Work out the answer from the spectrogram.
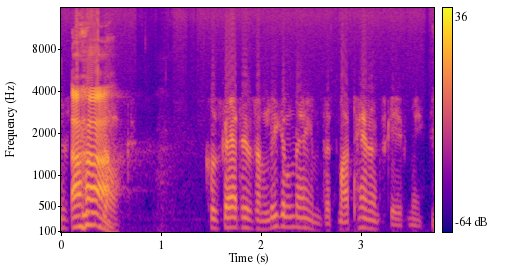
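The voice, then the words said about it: Accent shifting between British and Australian. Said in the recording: “That accent ... kind of shifted from being British to Australian to British.”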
